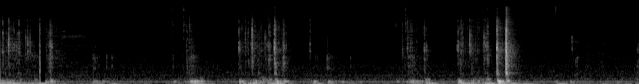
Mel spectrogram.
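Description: Typing on a computer keyboard: a few short clusters of keystrokes, the loudest just before the end, over a low steady hum.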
